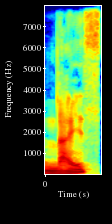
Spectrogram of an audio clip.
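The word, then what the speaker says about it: gneiss: Uh, so uh nice is a metamorphic rock.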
